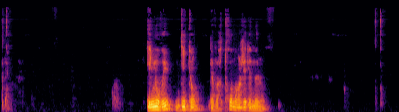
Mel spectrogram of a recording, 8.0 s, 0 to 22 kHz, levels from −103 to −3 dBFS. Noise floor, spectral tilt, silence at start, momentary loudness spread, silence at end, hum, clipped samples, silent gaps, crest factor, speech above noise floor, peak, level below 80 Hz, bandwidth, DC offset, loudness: under -90 dBFS; -8 dB/octave; 2.95 s; 17 LU; 2.7 s; none; under 0.1%; none; 22 dB; over 70 dB; -2 dBFS; -52 dBFS; 11.5 kHz; under 0.1%; -21 LUFS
